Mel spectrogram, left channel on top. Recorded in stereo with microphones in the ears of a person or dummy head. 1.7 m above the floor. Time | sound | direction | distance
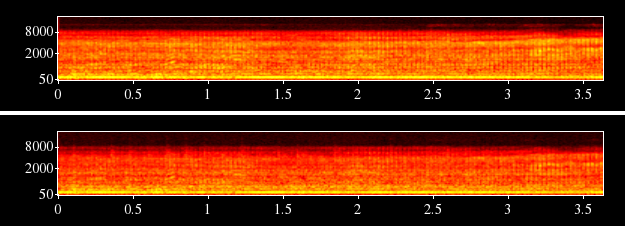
0.0 | a helicopter | 35° left (ahead or behind) | ?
